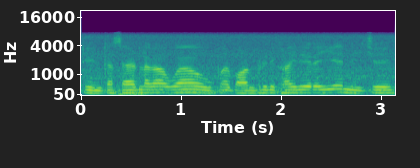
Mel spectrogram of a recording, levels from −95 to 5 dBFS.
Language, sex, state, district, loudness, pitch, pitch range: Hindi, male, Madhya Pradesh, Katni, -15 LUFS, 135 Hz, 130-140 Hz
